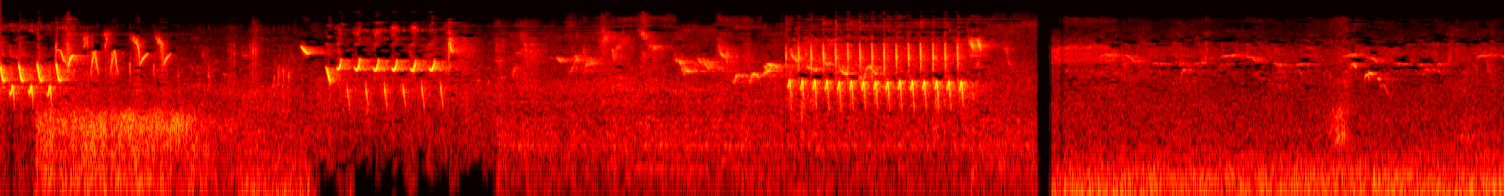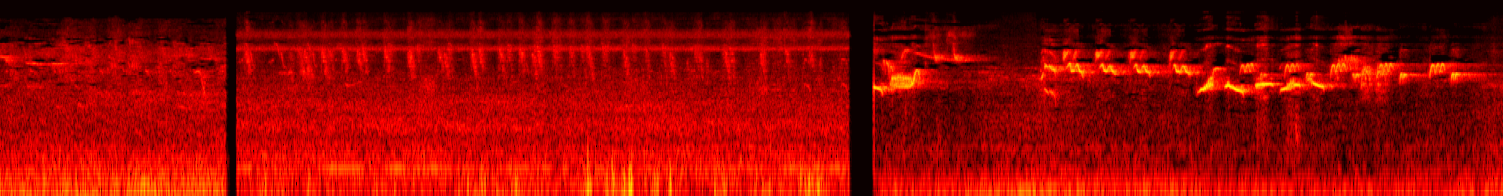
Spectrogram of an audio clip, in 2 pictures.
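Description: Birds chirping and calling in a string of short clips that change abruptly. Loud, rapid trilled notes fill the first ten seconds, followed by softer scattered chirps over a steady background noise, and loud repeated calls return in the last quarter.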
